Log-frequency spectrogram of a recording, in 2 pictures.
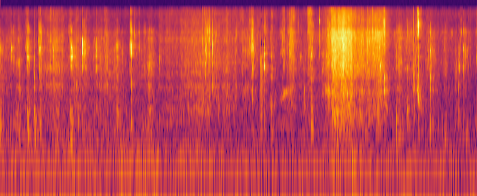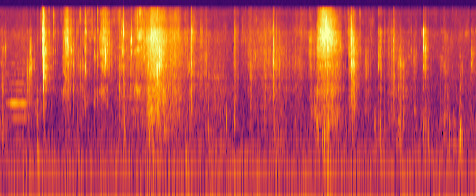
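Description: A person chewing and biting into a Big Mac and McDonald's french fries: close, wet mouth sounds of chewing with small clicks. Several louder crunchy bites come a few seconds apart.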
